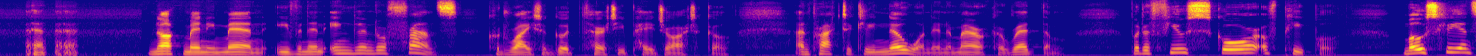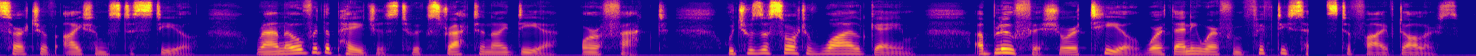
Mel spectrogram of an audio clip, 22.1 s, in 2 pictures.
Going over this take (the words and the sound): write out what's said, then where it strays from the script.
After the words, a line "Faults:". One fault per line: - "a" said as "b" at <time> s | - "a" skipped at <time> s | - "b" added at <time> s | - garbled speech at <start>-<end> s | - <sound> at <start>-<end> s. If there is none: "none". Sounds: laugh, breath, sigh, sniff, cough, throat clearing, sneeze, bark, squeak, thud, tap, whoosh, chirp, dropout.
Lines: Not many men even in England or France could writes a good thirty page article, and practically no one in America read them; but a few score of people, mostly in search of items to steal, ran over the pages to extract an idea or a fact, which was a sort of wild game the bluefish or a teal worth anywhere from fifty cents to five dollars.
Not many men even in England or France could write a good thirty page article, and practically no one in America read them; but a few score of people, mostly in search of items to steal, ran over the pages to extract an idea or a fact, which was a sort of wild game a bluefish or a teal worth anywhere from fifty cents to five dollars.
Faults:
- laugh at 0.2-0.6 s
- "writes" said as "write" at 3.8 s
- "the" said as "a" at 18.4 s
- dropout at 20.9-21.0 s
